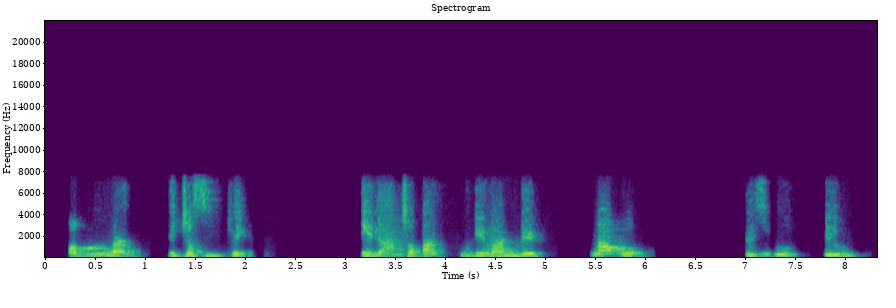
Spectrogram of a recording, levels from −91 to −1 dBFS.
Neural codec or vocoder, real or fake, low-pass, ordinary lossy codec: codec, 44.1 kHz, 0.9 kbps, DAC; fake; 7.2 kHz; Opus, 24 kbps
